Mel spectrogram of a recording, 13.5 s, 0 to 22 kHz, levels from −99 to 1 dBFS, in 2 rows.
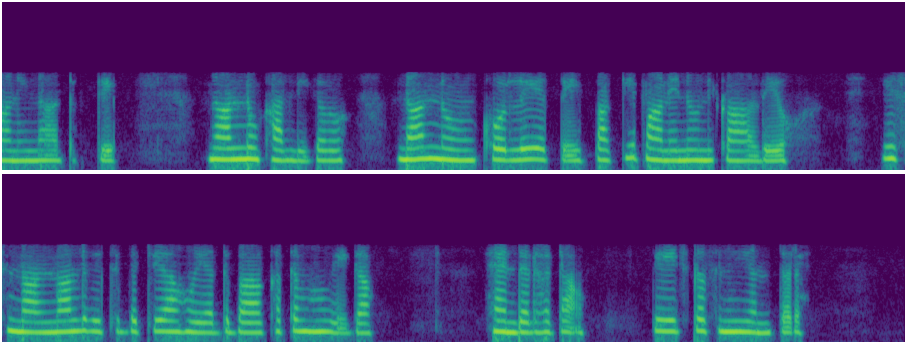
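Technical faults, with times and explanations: Throughout: GSM full-rate codec. The speech has a buzzy, gravelly roughness. The codec rebuilds the voice from a vocal-tract model excited by sparse, regularly spaced pulses. A spectrogram shows nothing above about 3.8 kHz, a line band of roughly 200 Hz to 3.7 kHz, and smeared harmonics, which fits a 13 kbps GSM full-rate coder.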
